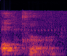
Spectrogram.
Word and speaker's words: occur: And it has to do with if you put the emphasis occur, if it happens on the second syllable, occur. We don't say occur, we say occur.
